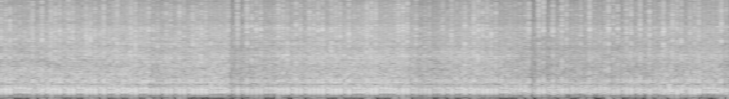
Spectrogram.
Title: Tecumseh engine misfire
